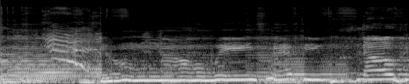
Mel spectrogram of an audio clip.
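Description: A man singing live to acoustic guitars, holding one long note through the middle.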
